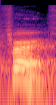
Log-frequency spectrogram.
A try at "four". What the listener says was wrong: 4. Not fur. 4. with O. 4. Where is the R? Four. Four. Four.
